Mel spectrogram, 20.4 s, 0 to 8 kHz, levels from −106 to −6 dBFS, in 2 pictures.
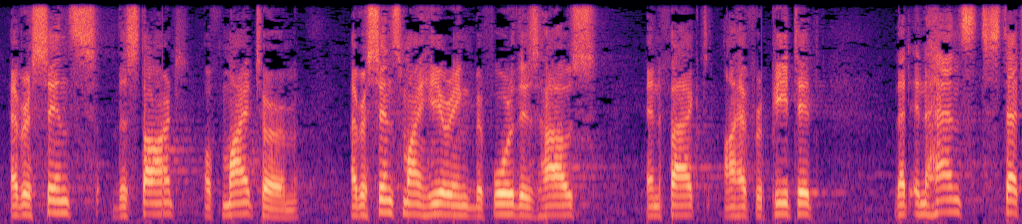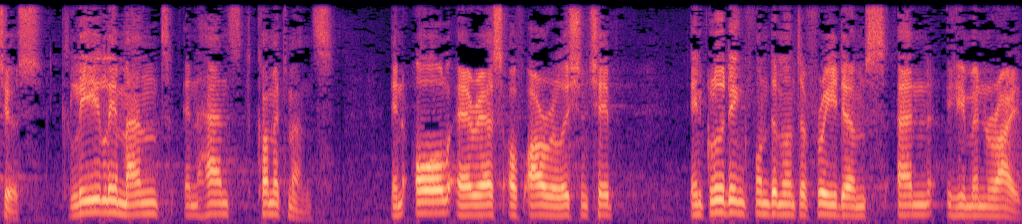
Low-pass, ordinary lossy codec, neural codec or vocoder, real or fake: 7.2 kHz; none; none; real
